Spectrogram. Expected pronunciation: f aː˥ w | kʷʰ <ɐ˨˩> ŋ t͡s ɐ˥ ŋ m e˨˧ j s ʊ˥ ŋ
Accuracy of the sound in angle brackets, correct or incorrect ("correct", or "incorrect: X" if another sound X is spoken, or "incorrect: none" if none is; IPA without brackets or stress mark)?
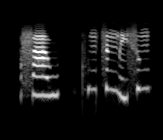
incorrect: ɐ˥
